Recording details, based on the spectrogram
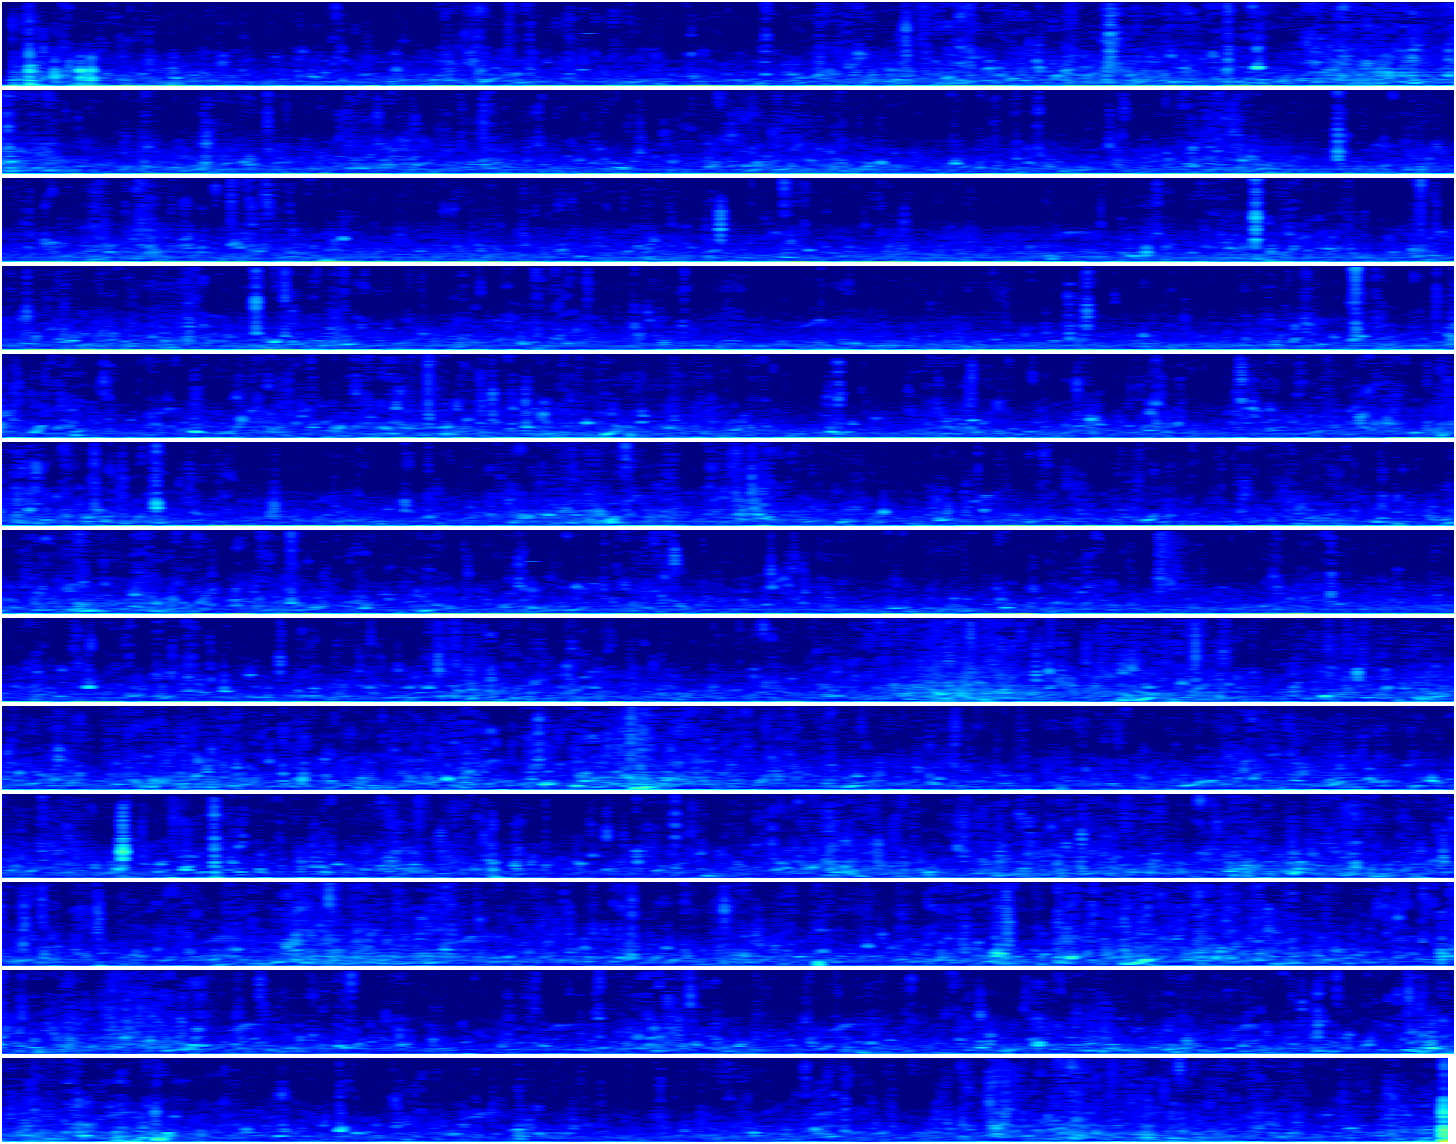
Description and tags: Small waves hitting island shore
calm, lake, peaceful, ripples, rocks, stones, water, wave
